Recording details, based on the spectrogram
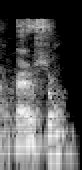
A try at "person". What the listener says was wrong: Não precisa, não precisa chiar a língua, é só o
